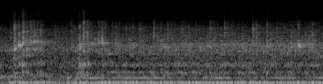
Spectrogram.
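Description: Tractor engine idling in Farming Simulator 19, a steady low rumble with a faint knocking texture that holds at an even level throughout, with no talk over it.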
